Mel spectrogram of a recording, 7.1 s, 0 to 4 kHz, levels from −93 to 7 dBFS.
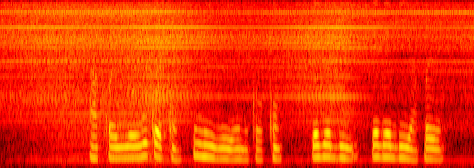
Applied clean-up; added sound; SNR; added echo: none; Domestic sounds, home sounds; 1 dB; none.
